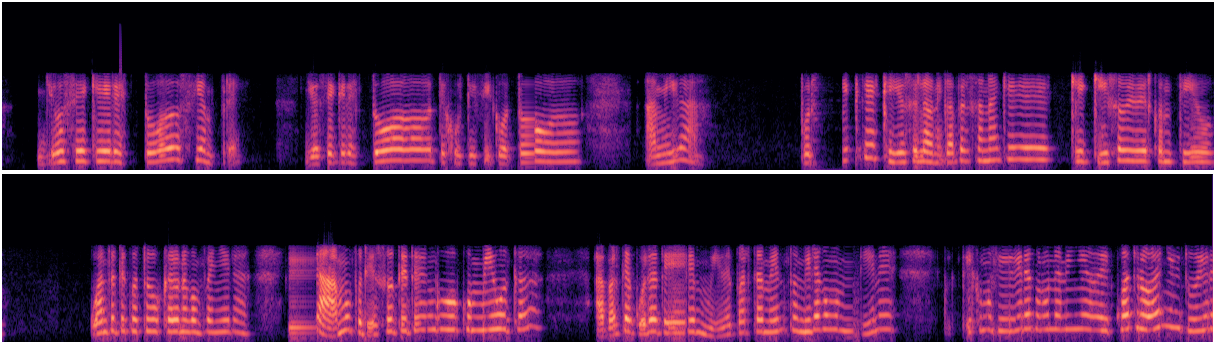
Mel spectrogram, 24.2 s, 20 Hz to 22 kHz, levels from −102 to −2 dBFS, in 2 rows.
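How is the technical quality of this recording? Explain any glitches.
The quality is poor. It is narrowband, low-bitrate speech with audible coding damage and six short dropouts.

Throughout, the iLBC codec shapes the sound. The speech sits in a telephone band of about 300 Hz to 3.7 kHz, and nothing above that passes. The result fits iLBC's 15.2 kbps mode. Each 20 ms frame's excitation is coded on its own, without help from earlier frames. At this rate the damage is plainly audible. Speech stays clear but sounds rough and somewhat synthetic.

The six glitches are lost iLBC frames. They fall at 5.22 to 5.35 s, 8.12 to 8.44 s, 15.02 to 15.30 s, 18.86 to 18.98 s, 20.56 to 20.72 s, and 22.14 to 22.22 s. The gaps run from 60 ms to 300 ms. In each, the decoder repeats the last pitch cycle mixed with noise. That sounds like a held, buzzy or breathy vowel, fading in the longer gaps near 8.1 and 15.0 s. 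Clean speech then returns almost at once.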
